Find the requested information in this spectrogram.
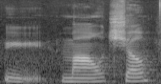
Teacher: remember to go a bit lower with that third tone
